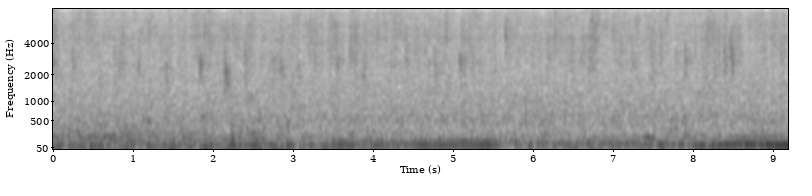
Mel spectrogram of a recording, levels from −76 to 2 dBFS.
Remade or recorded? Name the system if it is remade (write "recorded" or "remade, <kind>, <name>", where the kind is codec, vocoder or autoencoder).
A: recorded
